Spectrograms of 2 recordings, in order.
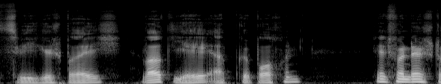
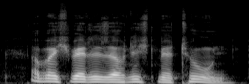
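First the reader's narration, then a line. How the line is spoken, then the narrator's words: Sigh. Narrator (German): seufzte Bengele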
